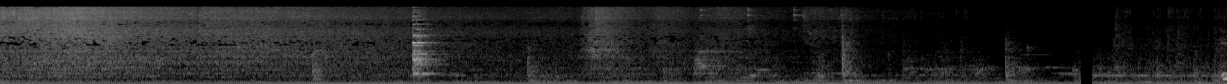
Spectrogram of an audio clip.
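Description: A hot pan of frying masala sizzles loudly as liquid is poured in, the sizzle fading over several seconds. A few sharp knocks of a wooden spatula stirring against the pan come about four and six seconds in.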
